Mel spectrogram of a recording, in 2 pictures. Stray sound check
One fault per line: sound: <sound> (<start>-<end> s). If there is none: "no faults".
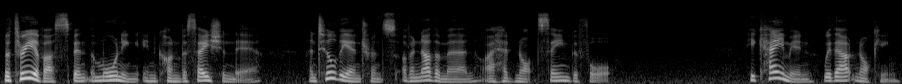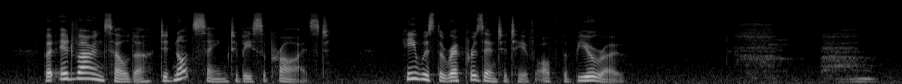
sound: sigh (16.3-17.8 s)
